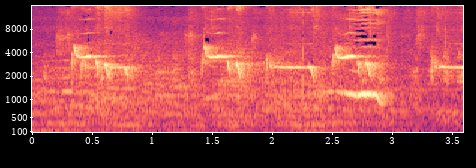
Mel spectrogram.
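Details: In its natural setting, a red-headed prinia sings lively phrases: a sharp high whistle falling into a rasping trill, three phrases in quick succession with a short pause between.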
